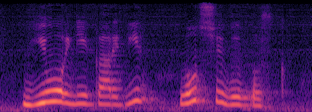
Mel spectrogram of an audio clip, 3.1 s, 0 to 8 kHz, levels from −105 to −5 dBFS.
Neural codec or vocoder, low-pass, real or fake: codec, 16 kHz, 0.8 kbps, ZipCodec; 7.2 kHz; fake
